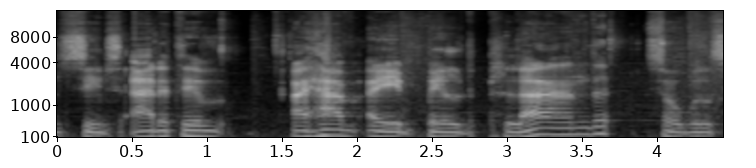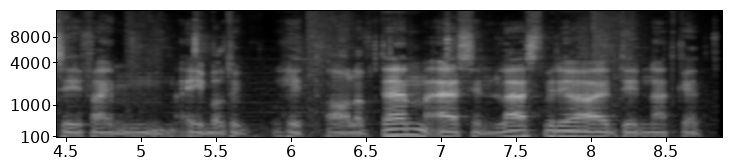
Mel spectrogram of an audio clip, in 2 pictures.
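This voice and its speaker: A man hosting a gaming channel, giving casual, tired, low-energy commentary as he thinks aloud while playing. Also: pushed and bright. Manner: opens with a put-on peppy intro voice.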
